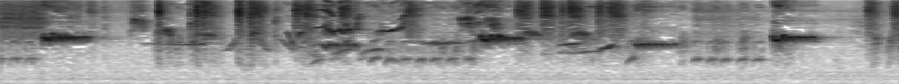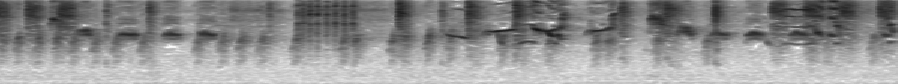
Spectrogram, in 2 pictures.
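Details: Batu Kurau strain white-rumped shama whose song is picking up after moulting. Bright whistled notes and quick trilled runs are repeated in short phrases, with many sharp clicking notes.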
